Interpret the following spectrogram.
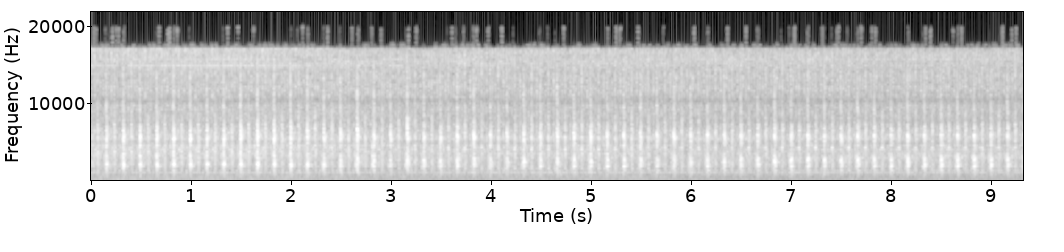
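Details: Porsche 997 3.8 engine, 2006, at idle: a sharp, very regular knock about twice a second rides over the steady idle. The owner suspects piston slap (Kolbenkipper) or a hydraulic lifter; the cause is not confirmed.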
